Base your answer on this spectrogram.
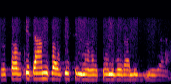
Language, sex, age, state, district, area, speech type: Hindi, female, 60+, Bihar, Vaishali, urban, conversation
